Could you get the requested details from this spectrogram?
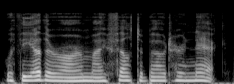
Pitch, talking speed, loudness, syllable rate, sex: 175 Hz, 230 wpm, -17 LUFS, 4.8 syllables/s, female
